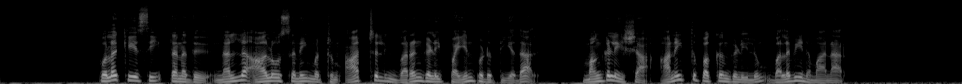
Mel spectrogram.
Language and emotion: Tamil, neutral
